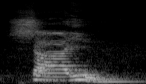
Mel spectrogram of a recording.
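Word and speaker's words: sign: आप देख रहे हैं जी का प्रोनाउंसिएशन नहीं हो रहा है। आपका इसको पढ़ते हैं साइन, इसको हम पढ़ेंगे साइन।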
